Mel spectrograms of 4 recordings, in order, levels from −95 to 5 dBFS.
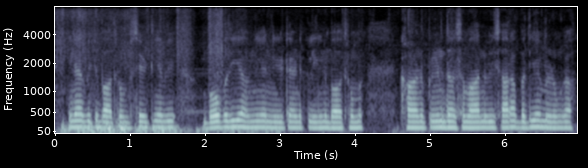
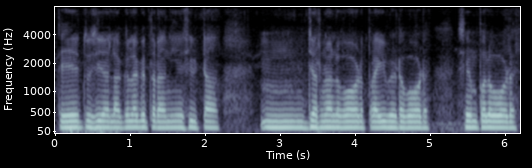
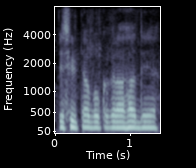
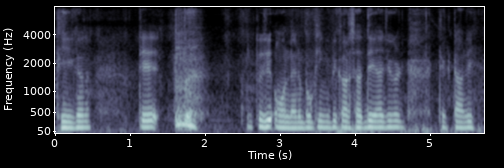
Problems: none marked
